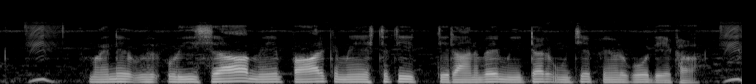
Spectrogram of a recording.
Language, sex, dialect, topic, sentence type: Hindi, male, Kanauji Braj Bhasha, agriculture, statement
